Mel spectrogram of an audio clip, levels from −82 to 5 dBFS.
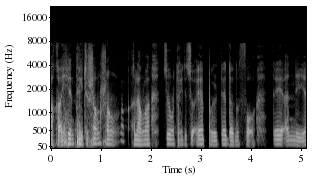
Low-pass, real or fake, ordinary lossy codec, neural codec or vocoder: none; fake; none; codec, 16 kHz, 4 kbps, FreqCodec, larger model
